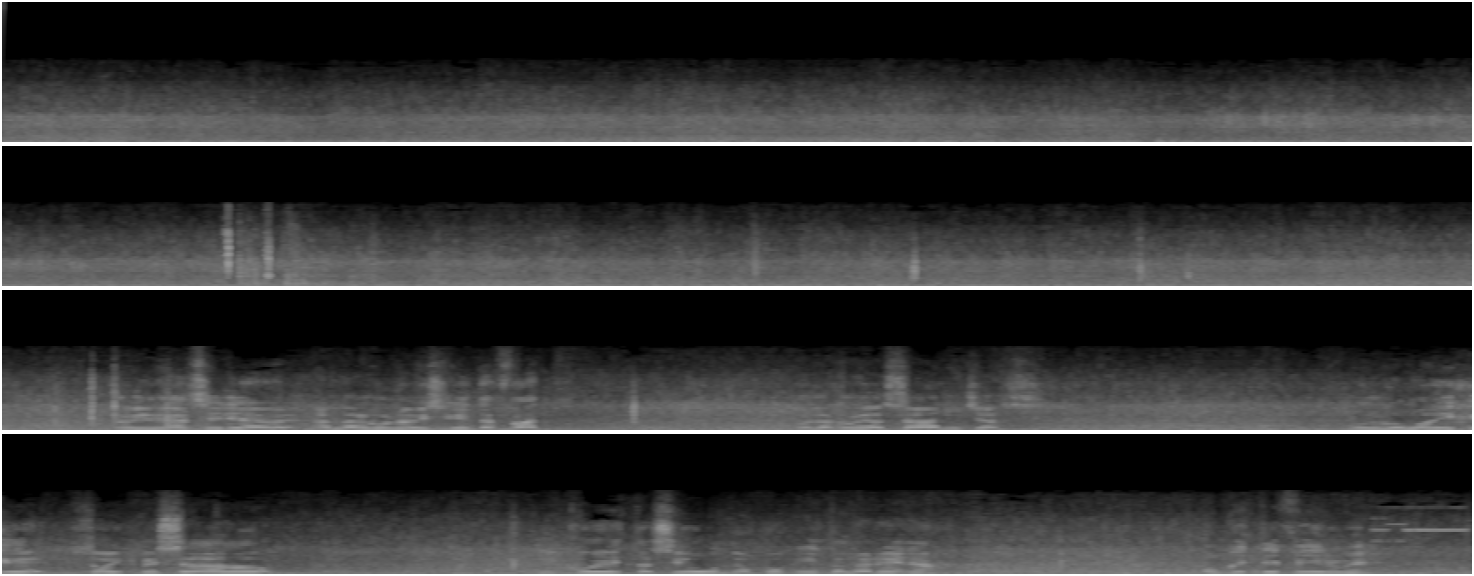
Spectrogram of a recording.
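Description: Strong wind rumbles and buffets outdoors.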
